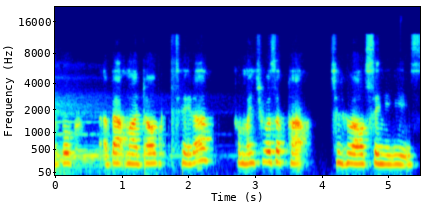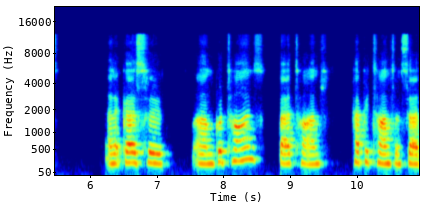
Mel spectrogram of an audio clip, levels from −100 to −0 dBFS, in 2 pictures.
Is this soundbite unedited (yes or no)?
yes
